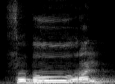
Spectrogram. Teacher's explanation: سا پہ سو با واو پیش بو صبو را الف دو زبر رن صبورن. با کو ہم نے ایک الف کے برابر کھینچ کر پڑھنا ہے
